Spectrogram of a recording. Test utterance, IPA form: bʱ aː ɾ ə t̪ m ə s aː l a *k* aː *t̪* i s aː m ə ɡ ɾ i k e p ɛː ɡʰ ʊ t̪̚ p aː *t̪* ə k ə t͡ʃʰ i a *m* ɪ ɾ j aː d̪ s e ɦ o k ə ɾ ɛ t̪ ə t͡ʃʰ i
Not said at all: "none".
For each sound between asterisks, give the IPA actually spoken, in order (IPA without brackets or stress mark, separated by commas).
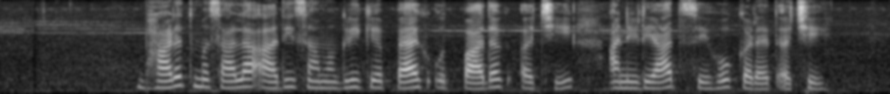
ʔ, d̪, d̪, n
